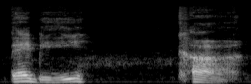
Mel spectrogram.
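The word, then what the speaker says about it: ベビーカー: It's be not B, be, B, and you extend it, baby car, baby car, baby car is baby car.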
